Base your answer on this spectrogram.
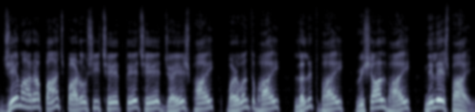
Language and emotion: Gujarati, neutral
